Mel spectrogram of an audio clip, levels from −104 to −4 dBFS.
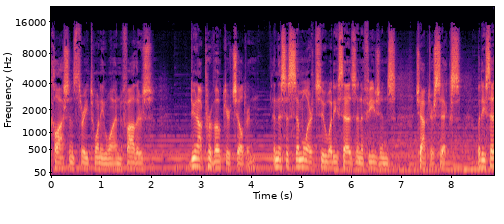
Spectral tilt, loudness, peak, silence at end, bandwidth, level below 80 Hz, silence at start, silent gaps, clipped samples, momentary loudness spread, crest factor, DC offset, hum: -3.5 dB/octave; -20 LUFS; -2 dBFS; 0 s; 16 kHz; -48 dBFS; 0 s; none; under 0.1%; 11 LU; 18 dB; under 0.1%; none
